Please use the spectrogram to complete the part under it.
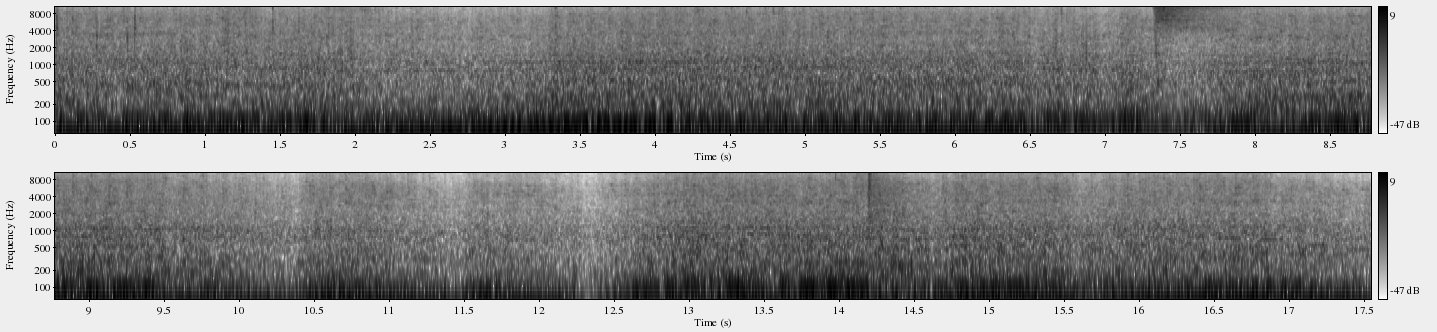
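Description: A heavy truck engine rumbles and strains.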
